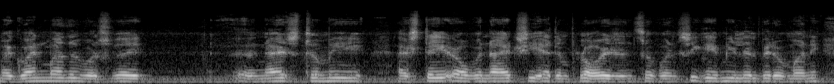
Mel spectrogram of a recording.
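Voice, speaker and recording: Over noticeable background noise, a fairly high-pitched man with a German accent speaks at a moderate pace in monotone, flat intonation. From Germany, Berlin. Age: 90s. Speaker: war veteran. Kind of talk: testimony. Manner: halting.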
